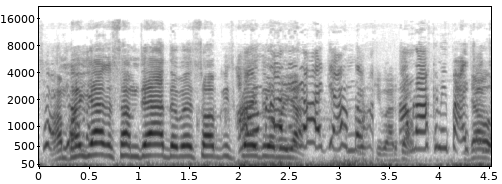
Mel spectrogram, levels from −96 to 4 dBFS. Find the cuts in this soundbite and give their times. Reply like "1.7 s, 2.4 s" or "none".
3.3 s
